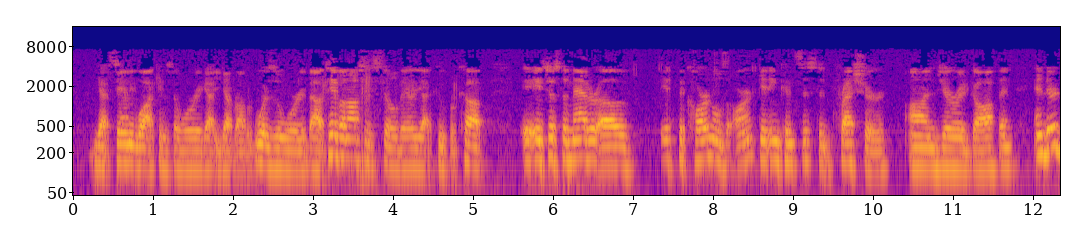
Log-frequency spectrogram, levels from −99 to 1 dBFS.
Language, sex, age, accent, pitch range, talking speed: English, male, 30-49, American, 115-140 Hz, 195 wpm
